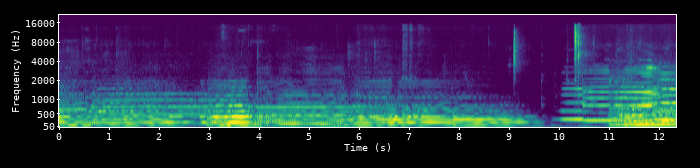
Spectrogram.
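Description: Concert wind band playing live: sustained brass, clarinet and saxophone chords. Just before ten seconds in the music breaks off for a moment, then comes back in with a sharp stroke and fuller, louder chords.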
